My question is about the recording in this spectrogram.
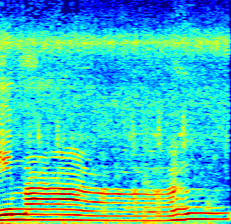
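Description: A woman singing khắp, Thái folk song, drawing out one long held note that rises slightly in pitch near the end.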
